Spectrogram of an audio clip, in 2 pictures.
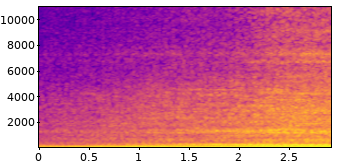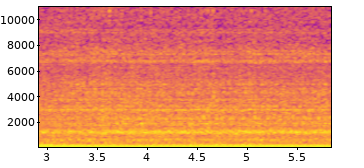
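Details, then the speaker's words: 1997 Saab 9000 CSE A50 anniversary edition, turbo with performance mods, trash bag stuffed in exhaust; low, steady, even idle muffled at the tailpipe with no knocks or misses, runs with no problems. "But it does run. No problems whatsoever."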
